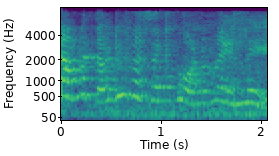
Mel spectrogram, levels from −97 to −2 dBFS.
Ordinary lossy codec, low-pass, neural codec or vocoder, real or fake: Opus, 32 kbps; 7.2 kHz; codec, 16 kHz, 4 kbps, X-Codec, HuBERT features, trained on general audio; fake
